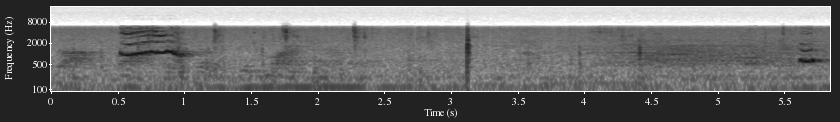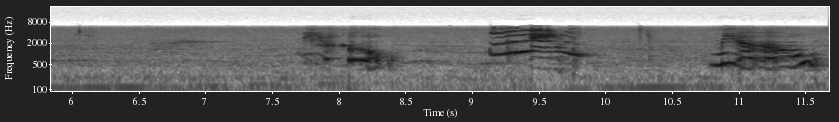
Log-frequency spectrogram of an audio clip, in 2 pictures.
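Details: Sixteen-year-old three-legged toy poodle indoors making cat-like meowing vocalizations: several short, wavering, rising-falling whines in bursts near the start and repeatedly toward the end, with a person talking quietly and a low room hum.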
